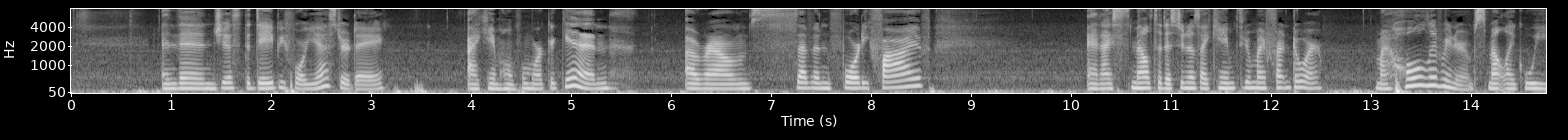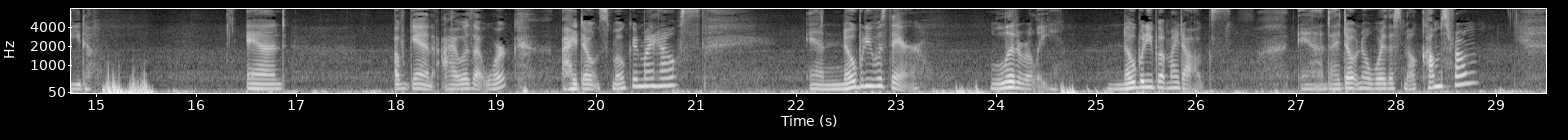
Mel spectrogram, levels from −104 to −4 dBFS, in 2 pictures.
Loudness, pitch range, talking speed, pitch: -23 LUFS, 165-195 Hz, 130 wpm, 175 Hz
